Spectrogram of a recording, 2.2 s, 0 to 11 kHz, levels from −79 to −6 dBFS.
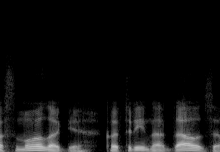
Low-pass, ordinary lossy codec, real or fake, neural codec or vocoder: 7.2 kHz; AAC, 48 kbps; fake; codec, 16 kHz, 0.3 kbps, FocalCodec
